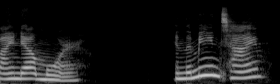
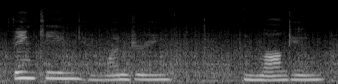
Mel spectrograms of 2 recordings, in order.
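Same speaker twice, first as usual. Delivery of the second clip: dreamy reverie; 2 semitones lower than usual. Acted. Dreamy narrated train reverie.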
